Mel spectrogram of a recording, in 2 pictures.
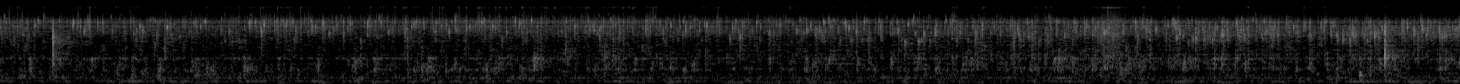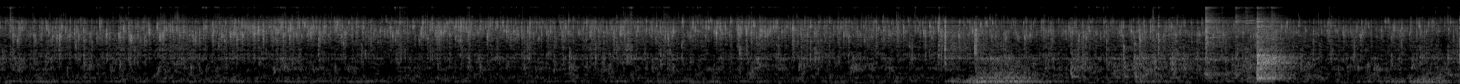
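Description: Chicken breast sizzling in a frying pan of bubbling fat: a steady hiss that swells a little through the middle. A couple of brief knocks near the end.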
